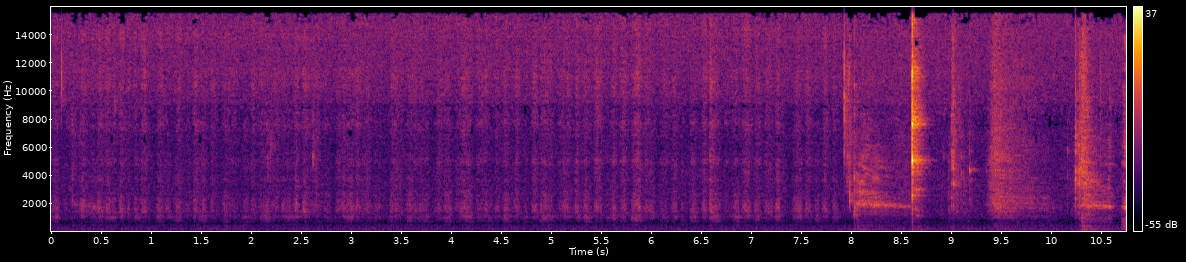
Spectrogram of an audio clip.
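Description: Pastel pencil scratching lightly over textured paper in short shading strokes. About eight seconds in there is a louder rustle with a sharp click.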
